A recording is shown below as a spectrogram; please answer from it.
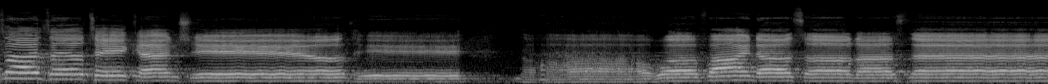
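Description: A congregation singing a hymn a cappella in parts, with long held notes and a brief breath pause about five seconds in.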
